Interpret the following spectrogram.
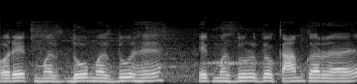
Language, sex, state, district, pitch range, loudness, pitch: Hindi, male, Maharashtra, Mumbai Suburban, 150-160 Hz, -15 LUFS, 155 Hz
